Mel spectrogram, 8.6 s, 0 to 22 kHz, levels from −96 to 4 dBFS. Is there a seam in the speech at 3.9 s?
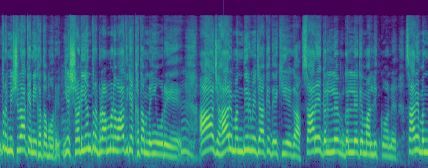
no; 2 cuts; at 1.2 s, 6.1 s

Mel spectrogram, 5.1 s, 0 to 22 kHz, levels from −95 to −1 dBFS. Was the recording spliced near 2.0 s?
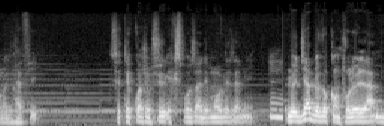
no; 1 cut; at 3.8 s

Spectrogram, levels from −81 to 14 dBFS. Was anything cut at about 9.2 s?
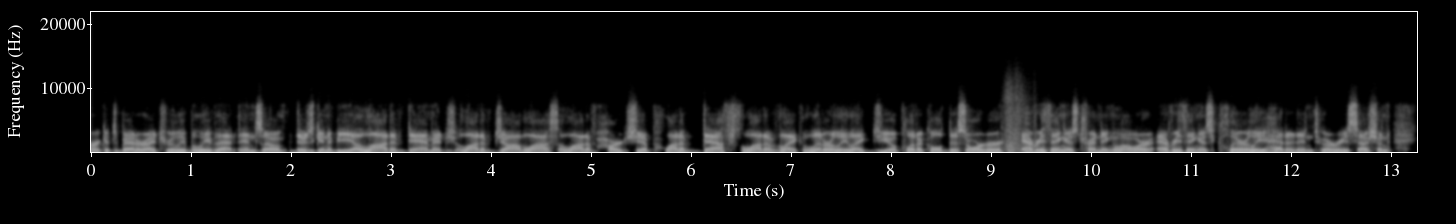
yes; 2 cuts; at 2.0 s, 9.2 s

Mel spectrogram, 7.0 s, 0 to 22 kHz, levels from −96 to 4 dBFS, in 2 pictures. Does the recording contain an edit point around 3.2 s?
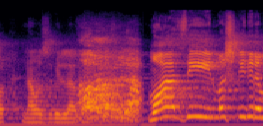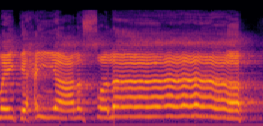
no; 1 cut; at 1.9 s

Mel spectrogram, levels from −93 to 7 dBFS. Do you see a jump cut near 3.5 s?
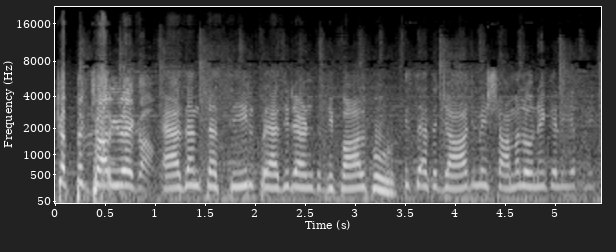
yes; 2 cuts; at 1.0 s, 3.5 s

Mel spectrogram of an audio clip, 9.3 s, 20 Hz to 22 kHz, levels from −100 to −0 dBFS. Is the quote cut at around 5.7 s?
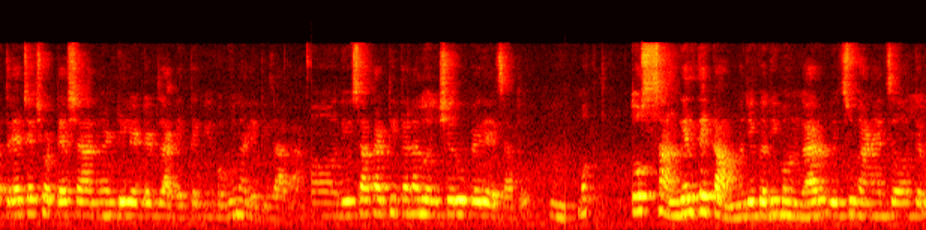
yes; 2 cuts; at 3.1 s, 5.7 s

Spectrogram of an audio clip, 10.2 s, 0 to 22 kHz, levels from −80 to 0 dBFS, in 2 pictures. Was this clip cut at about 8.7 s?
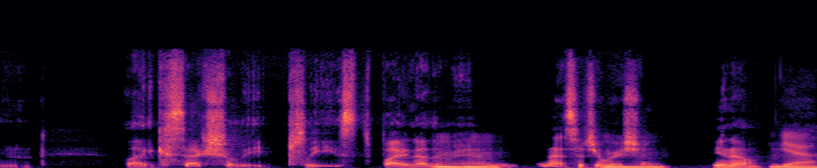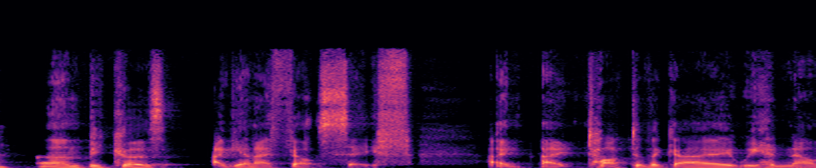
no; 0 cuts

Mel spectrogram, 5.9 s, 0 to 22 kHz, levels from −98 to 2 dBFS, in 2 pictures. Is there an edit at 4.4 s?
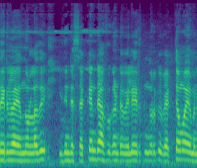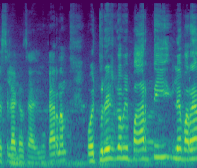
yes; 1 cut; at 4.4 s

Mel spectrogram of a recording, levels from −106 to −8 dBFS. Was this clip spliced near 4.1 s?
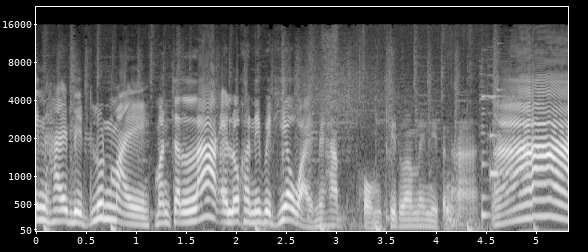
no; 1 cut; at 1.1 s

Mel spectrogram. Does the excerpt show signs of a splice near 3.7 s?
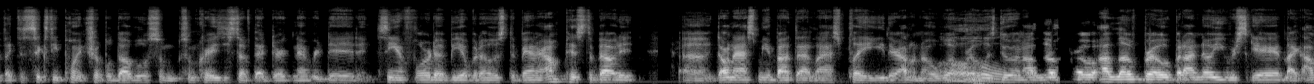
yes; 1 cut; at 3.7 s

